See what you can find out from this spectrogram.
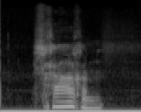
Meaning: a city and municipality of North Holland, Netherlands
- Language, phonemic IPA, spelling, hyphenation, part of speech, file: Dutch, /ˈsxaː.ɣə(n)/, Schagen, Scha‧gen, proper noun, Nl-Schagen.ogg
